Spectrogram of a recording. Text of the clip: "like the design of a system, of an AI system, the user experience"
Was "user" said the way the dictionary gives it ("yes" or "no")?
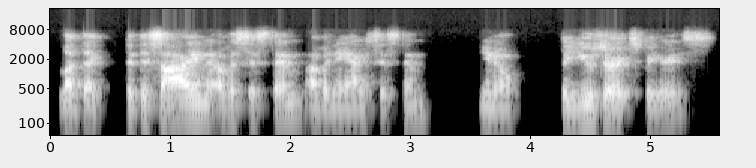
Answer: yes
